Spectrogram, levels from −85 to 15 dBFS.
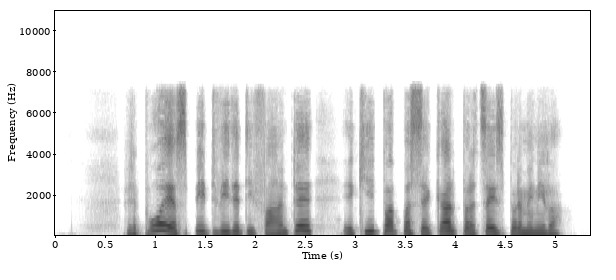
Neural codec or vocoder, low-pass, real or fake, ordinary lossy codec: codec, 16 kHz, 0.8 kbps, ZipCodec; 7.2 kHz; fake; none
